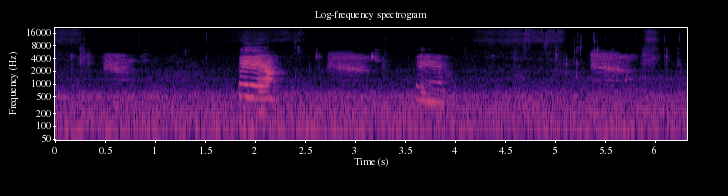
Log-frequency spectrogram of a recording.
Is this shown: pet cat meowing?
yes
